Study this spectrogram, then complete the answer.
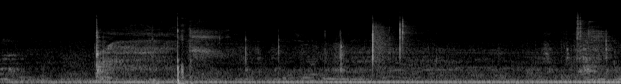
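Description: Metal wire connectors click and rattle in a hand.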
